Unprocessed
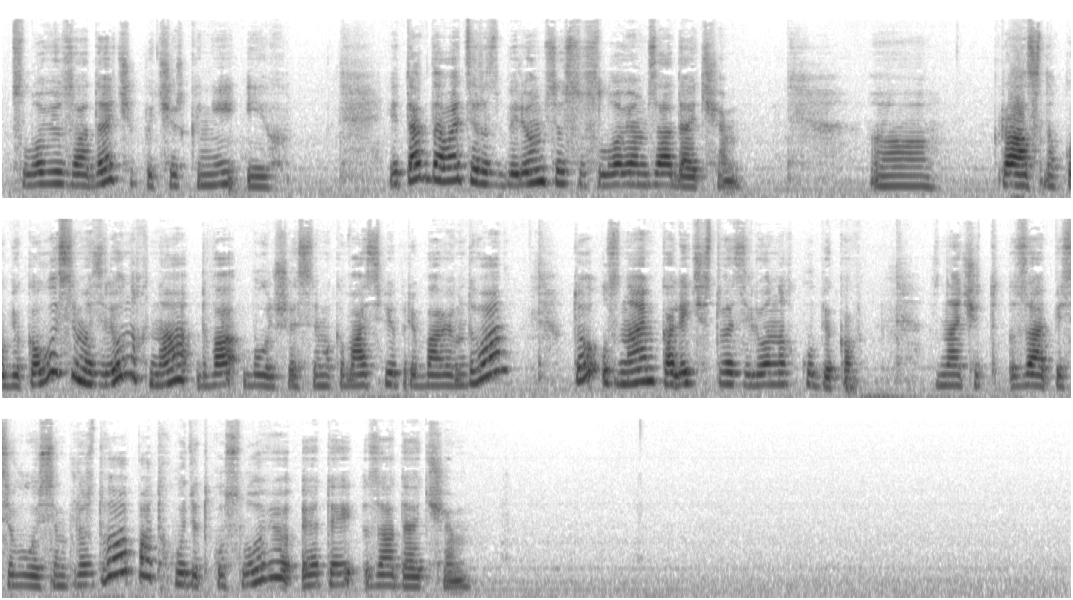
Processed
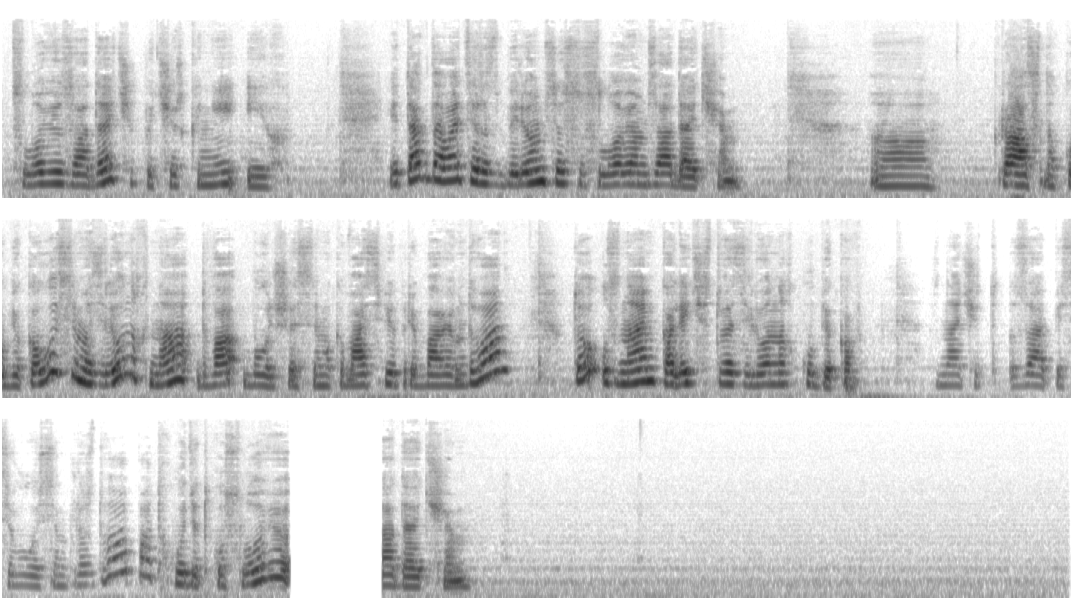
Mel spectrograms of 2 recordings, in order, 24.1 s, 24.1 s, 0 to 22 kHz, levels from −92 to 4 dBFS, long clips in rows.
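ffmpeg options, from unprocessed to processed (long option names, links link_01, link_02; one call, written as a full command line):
ffmpeg -i in.wav -filter_complex "[0:a]asplit=5[link_01][link_02][link_03][link_04][link_05];[link_01]atrim=end=14.7,asetpts=PTS-STARTPTS,afade=type=out:start_time=14.37:duration=0.33:silence=0.354813[link_06];[link_02]atrim=start=14.7:end=17.08,asetpts=PTS-STARTPTS,volume=-9dB[link_07];[link_03]atrim=start=17.08:end=18.19,asetpts=PTS-STARTPTS,afade=type=in:duration=0.33:silence=0.354813,afade=type=out:start_time=1.106:duration=0.004:curve=hsin[link_08];[link_04]atrim=start=18.19:end=18.89,asetpts=PTS-STARTPTS,volume=0[link_09];[link_05]atrim=start=18.89,asetpts=PTS-STARTPTS,afade=type=in:duration=0.004:curve=hsin[link_10];[link_06][link_07][link_08][link_09][link_10]concat=n=5:v=0:a=1,acrossover=split=4400[link_11][link_12];[link_12]acompressor=threshold=-47dB:ratio=4:attack=1:release=60[link_13];[link_11][link_13]amix=inputs=2:normalize=0,aecho=1:1:4.3:0.35" out.wav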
